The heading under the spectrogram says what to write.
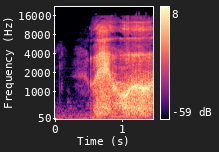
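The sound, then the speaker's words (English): A person voices a single drawn-out, breathy snoring noise for fun, fairly loud, rising in and then wavering like an exaggerated exhale, with no words spoken. “Do you know what snoring sounds like? Yeah, but for fun, you gotta make up different noises.”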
